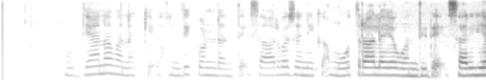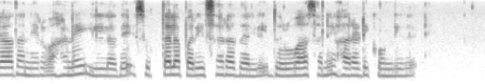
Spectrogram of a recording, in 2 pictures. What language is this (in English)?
Kannada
